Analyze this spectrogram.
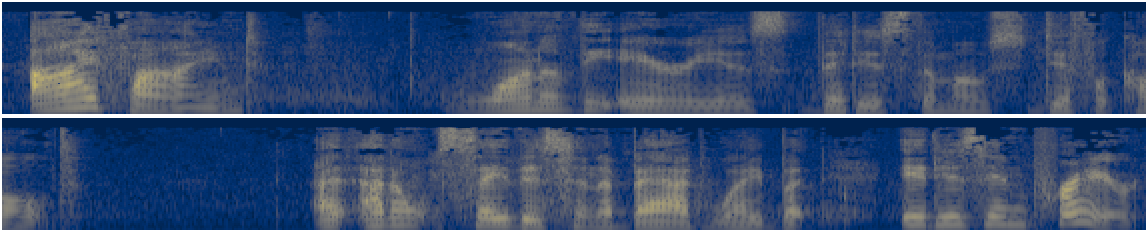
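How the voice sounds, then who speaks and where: A middle-aged woman pastor preaching a sermon in a lively, chatty way, often asking the congregation questions. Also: mid-range voice.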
